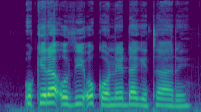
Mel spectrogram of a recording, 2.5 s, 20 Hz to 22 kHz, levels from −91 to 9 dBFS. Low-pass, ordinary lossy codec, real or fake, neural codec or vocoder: none; none; real; none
